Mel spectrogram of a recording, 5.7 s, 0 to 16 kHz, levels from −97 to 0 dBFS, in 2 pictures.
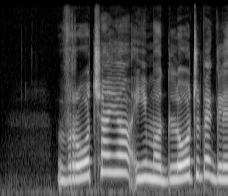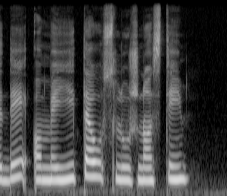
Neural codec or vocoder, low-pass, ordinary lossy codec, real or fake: none; 14.4 kHz; none; real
